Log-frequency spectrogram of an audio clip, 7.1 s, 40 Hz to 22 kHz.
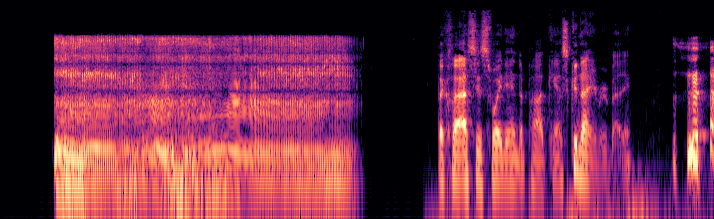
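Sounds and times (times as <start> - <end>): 
long buzzing fart: 0.5 - 3.8
speech: 4.4 - 7.0.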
